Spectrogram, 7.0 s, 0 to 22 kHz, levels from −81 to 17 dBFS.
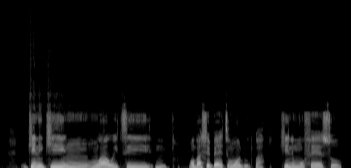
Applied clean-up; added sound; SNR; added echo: neural mask model DeepFilterNet 3.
